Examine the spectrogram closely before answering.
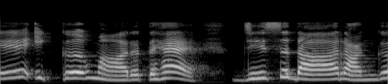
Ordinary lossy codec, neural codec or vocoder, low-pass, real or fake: none; none; 7.2 kHz; real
